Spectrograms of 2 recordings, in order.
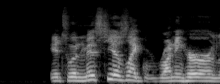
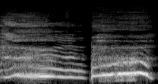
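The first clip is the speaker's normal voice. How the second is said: high, loud theatrical gasp; mock gasp; 13 semitones higher, 6 dB louder than usual. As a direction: gasp like a stage surprise. Moku comes back to life.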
